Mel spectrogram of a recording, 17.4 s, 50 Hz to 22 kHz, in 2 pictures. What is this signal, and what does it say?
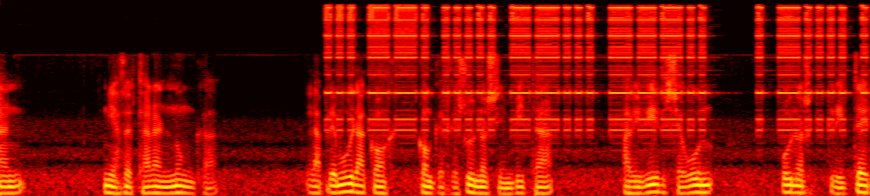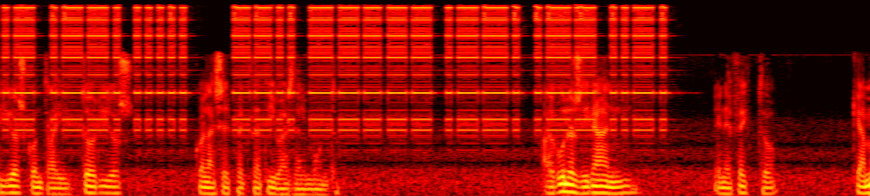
Morse code, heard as a high beeper, hand-sent with a bug key, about 21 wpm, 3800 Hz, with room echo. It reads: SG578 E6UP5 Z0PWF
